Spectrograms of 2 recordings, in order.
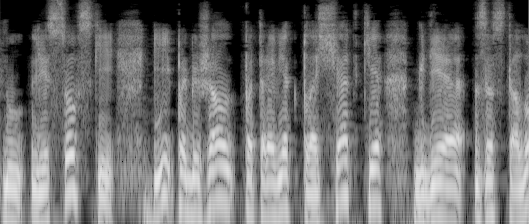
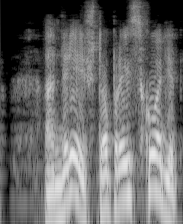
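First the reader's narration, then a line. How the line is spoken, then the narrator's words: Shouting into microphone. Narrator (Russian): кричал в микрофон майор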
